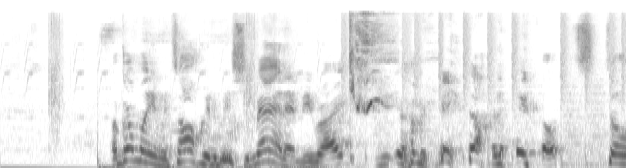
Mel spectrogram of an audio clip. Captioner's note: laughter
